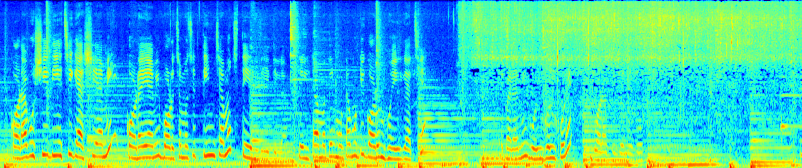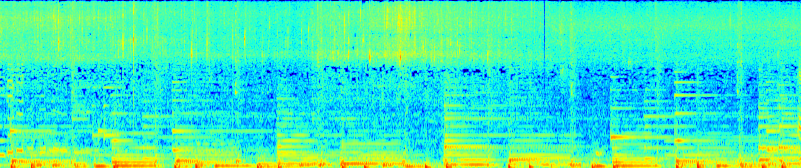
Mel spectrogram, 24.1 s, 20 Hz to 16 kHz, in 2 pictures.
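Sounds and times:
background music with held notes: 0:00.0 - 0:24.0
hot oil sizzling: 0:06.7 - 0:24.0
sharp crackles of frying: 0:06.8 - 0:24.0.

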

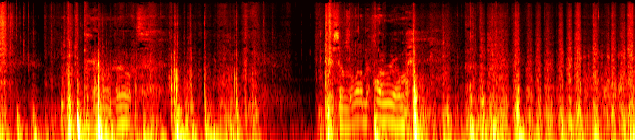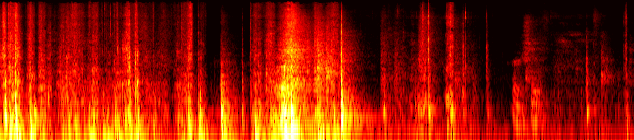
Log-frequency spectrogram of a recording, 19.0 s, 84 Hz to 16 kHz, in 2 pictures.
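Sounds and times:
trim rustling and rubbing: 0:06.8 - 0:12.6.

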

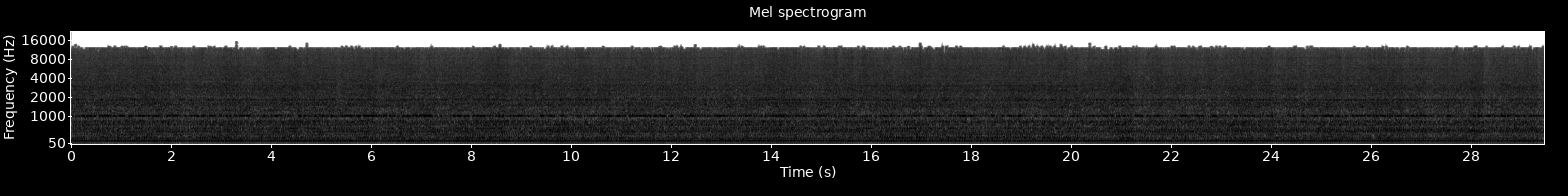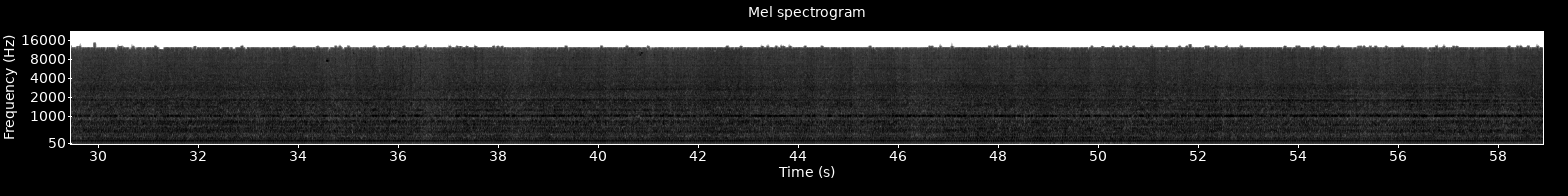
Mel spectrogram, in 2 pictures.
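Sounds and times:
trencher engine running: 0:00.0 - 0:58.9.

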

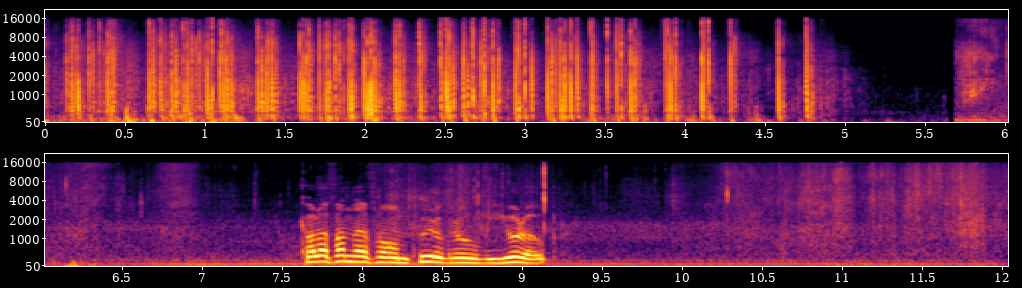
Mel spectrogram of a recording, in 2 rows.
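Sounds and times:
firecrackers popping: 0:00.0 - 0:05.1.

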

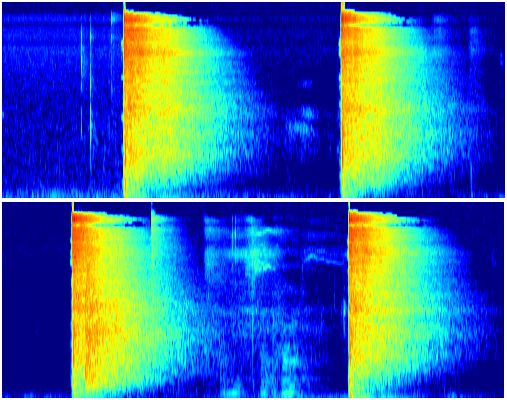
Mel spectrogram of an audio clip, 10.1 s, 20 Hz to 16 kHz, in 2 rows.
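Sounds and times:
air pistol shots: 0:01.2 - 0:02.4, 0:03.4 - 0:04.5, 0:05.7 - 0:07.0, 0:08.5 - 0:09.5.

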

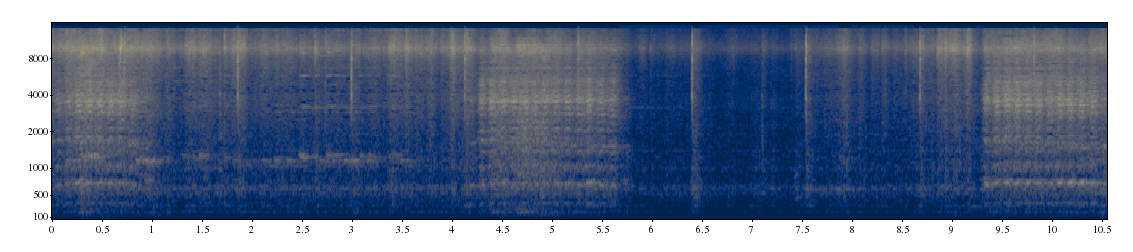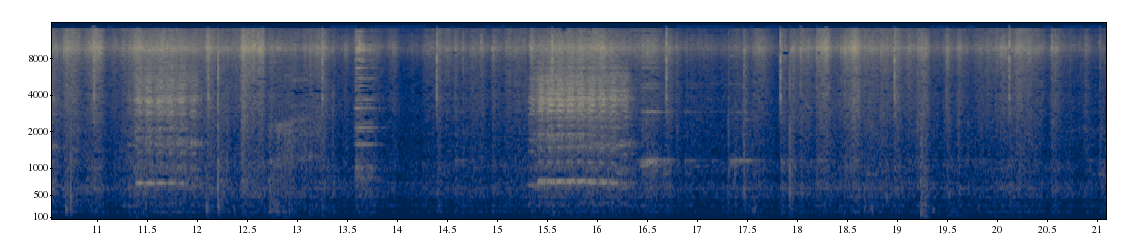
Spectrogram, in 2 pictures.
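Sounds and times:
goat kids bleating: 0:00.0 - 0:01.2, 0:04.1 - 0:05.8, 0:09.2 - 0:10.7, 0:11.3 - 0:12.2, 0:15.3 - 0:16.4.

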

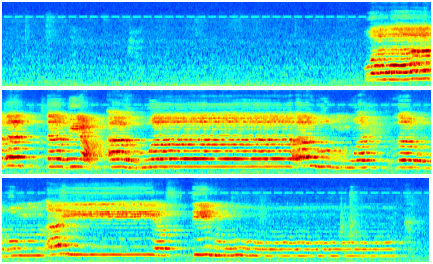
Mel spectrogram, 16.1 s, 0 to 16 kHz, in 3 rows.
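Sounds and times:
girl reciting in long notes: 0:04.5 - 0:15.9.

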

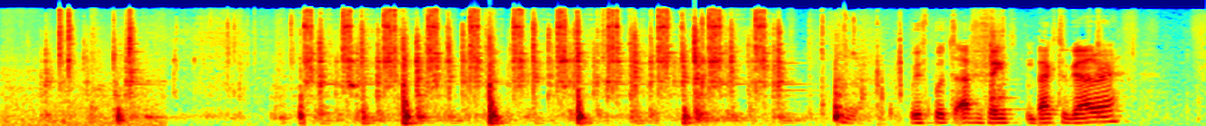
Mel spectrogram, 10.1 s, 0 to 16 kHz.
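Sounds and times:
socket ratchet clicking: 0:02.5 - 0:06.6.

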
